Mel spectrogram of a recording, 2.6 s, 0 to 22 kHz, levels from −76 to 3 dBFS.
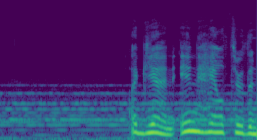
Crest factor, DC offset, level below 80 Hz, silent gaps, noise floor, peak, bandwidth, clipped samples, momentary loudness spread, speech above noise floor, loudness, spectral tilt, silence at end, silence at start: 14 dB; under 0.1%; -44 dBFS; none; -37 dBFS; -4 dBFS; 10 kHz; under 0.1%; 22 LU; 21 dB; -17 LUFS; -7.5 dB/octave; 0 s; 0 s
